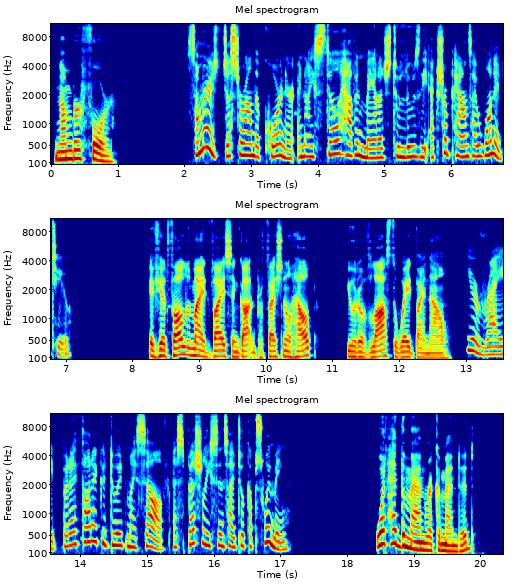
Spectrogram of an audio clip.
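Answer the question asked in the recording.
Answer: Getting professional help to lose weight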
